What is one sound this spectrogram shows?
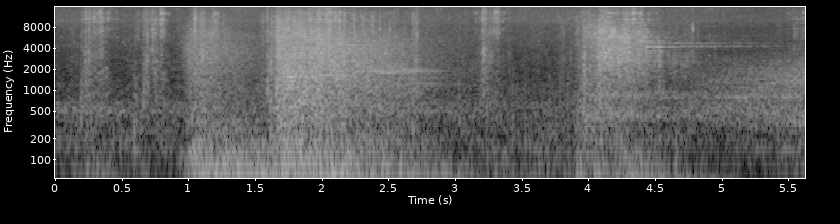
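Heavy thuds and bursts of game sound effects ring out.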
